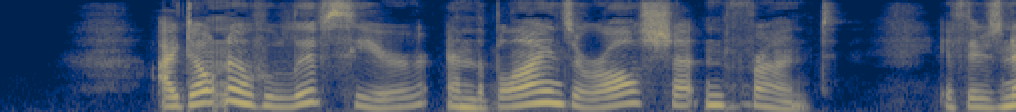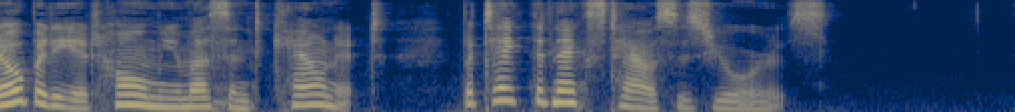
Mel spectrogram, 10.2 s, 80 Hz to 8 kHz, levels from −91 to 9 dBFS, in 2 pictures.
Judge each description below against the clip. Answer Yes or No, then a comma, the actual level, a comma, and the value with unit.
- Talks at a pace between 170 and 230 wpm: Yes, average, 175 wpm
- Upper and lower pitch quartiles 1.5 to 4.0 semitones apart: No, average, 5.2 semitones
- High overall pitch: Yes, high, 200 Hz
